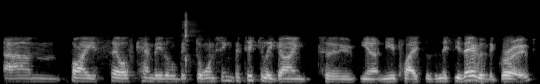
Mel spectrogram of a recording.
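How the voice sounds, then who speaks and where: A man's voice: mid-range voice, steady tone, fast talker, a little hiss or hum. A man hosting a casual chat, explaining details in a chatty, wry way. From Australia. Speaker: podcast host running ski group trips. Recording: tinny phone-line sound.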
